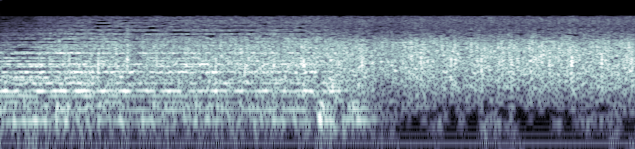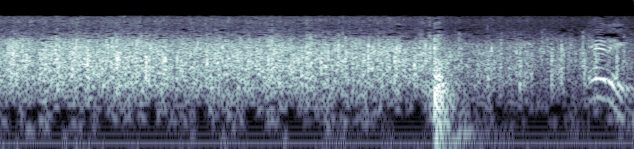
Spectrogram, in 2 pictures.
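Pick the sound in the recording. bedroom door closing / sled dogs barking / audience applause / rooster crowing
audience applause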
